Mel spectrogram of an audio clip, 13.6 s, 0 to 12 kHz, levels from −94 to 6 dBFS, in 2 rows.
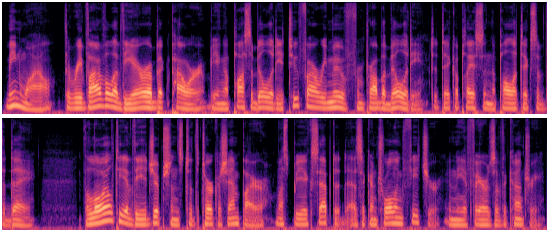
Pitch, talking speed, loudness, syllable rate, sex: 125 Hz, 205 wpm, -20 LUFS, 6.4 syllables/s, male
